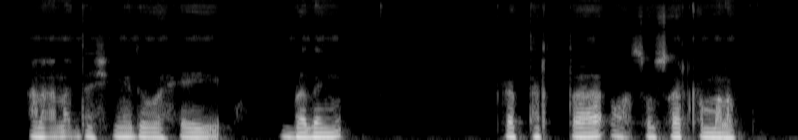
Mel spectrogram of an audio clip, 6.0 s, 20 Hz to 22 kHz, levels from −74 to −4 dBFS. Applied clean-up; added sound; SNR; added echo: neural mask model DeepFilterNet 3.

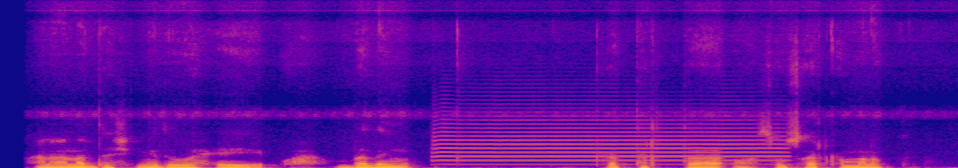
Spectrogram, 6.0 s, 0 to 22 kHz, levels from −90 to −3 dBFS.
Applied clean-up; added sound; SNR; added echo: none; Trumpet; 18 dB; none.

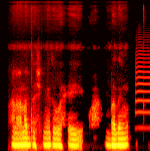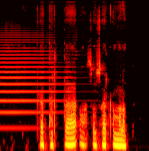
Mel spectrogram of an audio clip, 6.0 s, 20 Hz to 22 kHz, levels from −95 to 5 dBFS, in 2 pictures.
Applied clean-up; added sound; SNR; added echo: classical method spectral subtraction.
